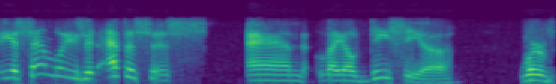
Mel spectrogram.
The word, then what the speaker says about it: Laodicea: And among the assemblies which Paul is credited as having founded are those at Ephesus and Laodicea, or Laodicea is the common pronunciation.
